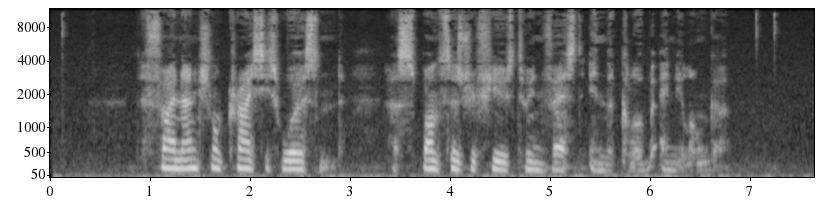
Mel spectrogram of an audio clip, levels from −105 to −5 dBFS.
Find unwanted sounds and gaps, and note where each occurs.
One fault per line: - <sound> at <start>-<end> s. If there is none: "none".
none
